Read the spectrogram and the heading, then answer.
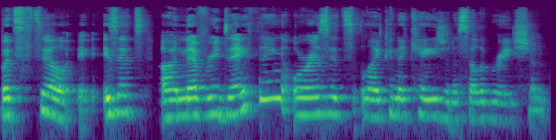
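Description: Young woman interviewer, curious, playful, mid pitch. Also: lively intonation, normal speed, darkish tone. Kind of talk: casual interview questions.

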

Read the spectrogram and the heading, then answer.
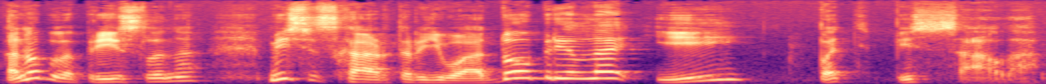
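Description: A man narrating a radio play as scripted dramatic storytelling, in an expressive, theatrical manner. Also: a little high, normal speed.

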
